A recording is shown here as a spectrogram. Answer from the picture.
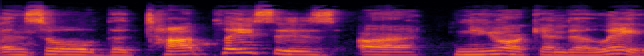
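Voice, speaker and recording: A woman speaks with a Zimbabwean accent. Her pitch is fairly low, with ordinary pitch variation. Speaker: filmmaker. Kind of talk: interview.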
